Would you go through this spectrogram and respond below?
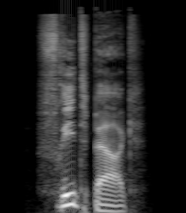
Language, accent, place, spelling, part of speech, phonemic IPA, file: German, Germany, Berlin, Friedberg, proper noun, /ˈfʁiːtˌbɛʁk/, De-Friedberg.ogg
- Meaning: 1. a municipality of Styria, Austria 2. a town in Aichach-Friedberg district, Swabia region, Bavaria, Germany 3. a town in Wetteraukreis district, Hesse, Germany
